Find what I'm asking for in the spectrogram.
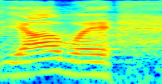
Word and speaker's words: Yahweh: so that when they came to the Yod He Vav He, which sometimes we pronounce Yahweh, they would instead say Adonai.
